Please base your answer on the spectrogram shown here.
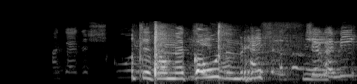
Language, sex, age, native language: Icelandic, male, 11, Icelandic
